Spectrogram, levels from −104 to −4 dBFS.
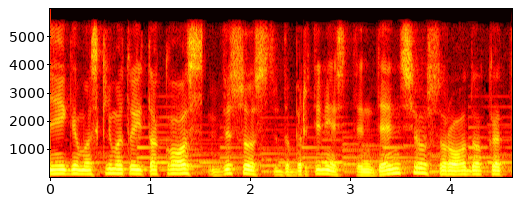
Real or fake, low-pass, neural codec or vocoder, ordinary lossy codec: real; 5.4 kHz; none; AAC, 48 kbps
